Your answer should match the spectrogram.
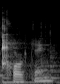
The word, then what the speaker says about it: caulking: now I'm recaulking Dorothy it's spelled caulking but usually people pronounce it as corking the old English term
